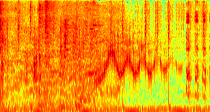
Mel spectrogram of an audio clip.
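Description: A cartoon-style "boing" sound effect, a wobbling tone that quickly warbles up and down for under a second, starting about a second in, over background music with a steady beat.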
